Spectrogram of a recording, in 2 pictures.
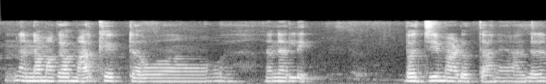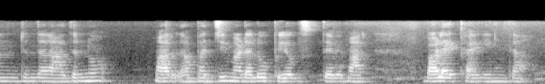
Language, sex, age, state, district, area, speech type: Kannada, female, 45-60, Karnataka, Mandya, rural, spontaneous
